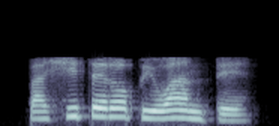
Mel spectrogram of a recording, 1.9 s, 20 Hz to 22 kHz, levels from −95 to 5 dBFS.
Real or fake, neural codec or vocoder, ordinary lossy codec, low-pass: fake; codec, 16 kHz, 0.8 kbps, ZipCodec; AAC, 16 kbps; 7.2 kHz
